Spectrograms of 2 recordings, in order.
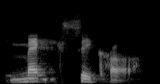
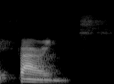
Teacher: Recuerden que la X es como si fuese una K antes de la S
